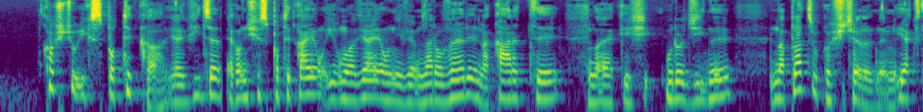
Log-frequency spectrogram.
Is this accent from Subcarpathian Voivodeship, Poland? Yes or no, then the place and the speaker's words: no; Pszów, Silesian Voivodeship, Poland; W mojej rodzinnej miejscowości, w Przowie, okolice Rybnika Wodzisławia Śląskiego, Raciborza. W dalszym ciągu małe miasteczko jest Pszów.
